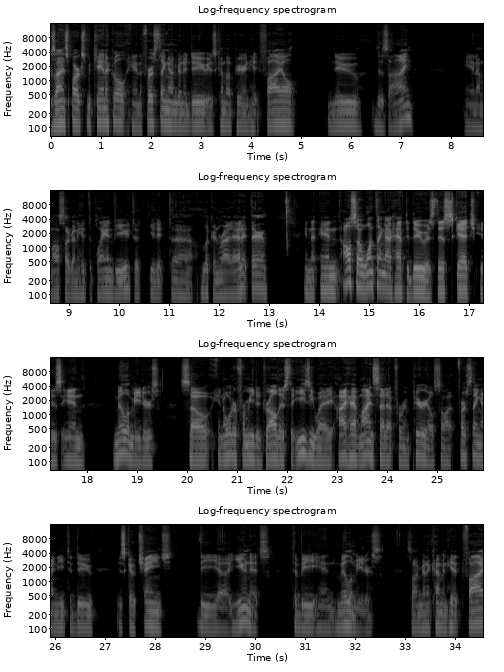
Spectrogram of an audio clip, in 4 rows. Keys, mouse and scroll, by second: 3.3 click, 5.2 click, 6.2 click, 8.9 click, 19.2 click, 30.1 click.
